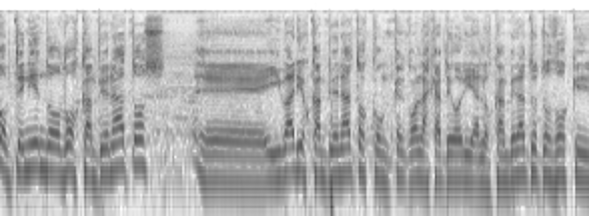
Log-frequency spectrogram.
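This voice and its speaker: With light background noise and a dry sound with no echo, a man talks at a fairly slow pace. His pitch is fairly high, with ordinary variation. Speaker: sports director and coach. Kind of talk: interview; interview answer. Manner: halting, with many fillers. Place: hall. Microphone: handheld.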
